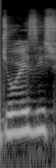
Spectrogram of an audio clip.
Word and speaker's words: Jersey: No, say it like a person from there would say it now. – Joyzy Shore. – There we go.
